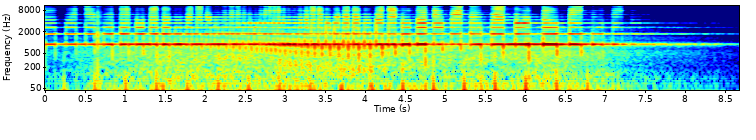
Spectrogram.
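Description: Synthesizer layer from a Prophet analogue synth, played back on its own: one sustained high note under a fast, oddly rhythmic pulse of clicky strokes, added to keep interest through a single held chord. It fades away near the end.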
